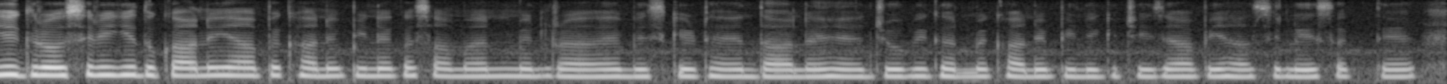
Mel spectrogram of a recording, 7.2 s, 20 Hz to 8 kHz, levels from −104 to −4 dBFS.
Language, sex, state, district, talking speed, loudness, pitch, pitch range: Hindi, female, Uttar Pradesh, Etah, 275 wpm, -29 LUFS, 215 Hz, 210-225 Hz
